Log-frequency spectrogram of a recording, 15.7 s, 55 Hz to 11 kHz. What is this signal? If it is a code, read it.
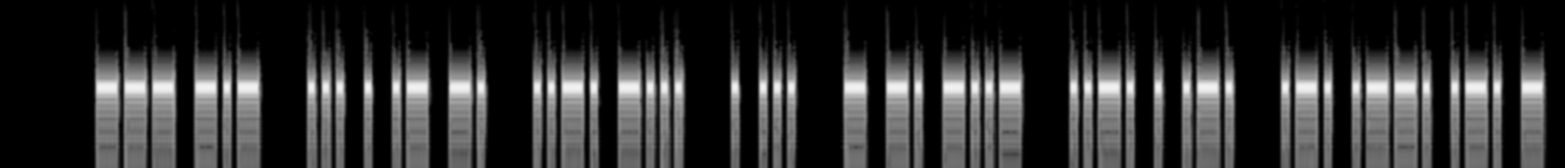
Morse code, heard as a keyed tone, about 17 wpm, 700 Hz. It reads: OK SEAN FB ES TNX FER RPRT
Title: Practice QSO - Exchange 2 - Info - 17wpm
